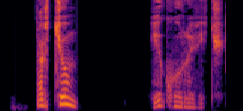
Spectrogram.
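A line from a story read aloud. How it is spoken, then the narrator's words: Unusually quiet. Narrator (Russian): произнес Пашка необычайно тихим голосом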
